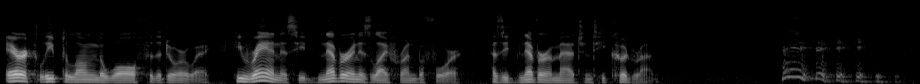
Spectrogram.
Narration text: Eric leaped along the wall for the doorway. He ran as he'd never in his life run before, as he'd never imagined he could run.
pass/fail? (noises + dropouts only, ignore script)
fail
